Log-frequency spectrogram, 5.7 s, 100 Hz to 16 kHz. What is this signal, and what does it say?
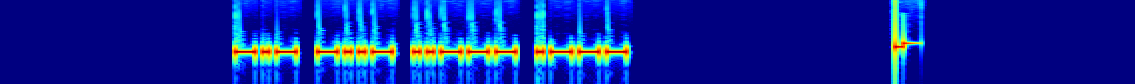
Morse code, heard as a keyed tone, about 36 wpm, 700 Hz. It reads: KX2J
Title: USA Call Signs - 4 Characters - 2x Character Spacing - 35wpm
